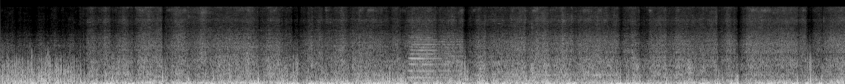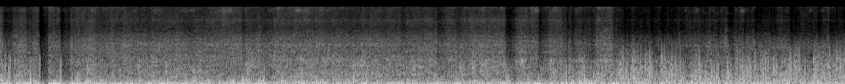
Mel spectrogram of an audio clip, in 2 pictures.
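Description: Passenger train running at speed, heard from an open coach window: a steady rumble and rush of air with the wheels clicking over the rail joints. A short horn toot sounds about four seconds in.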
